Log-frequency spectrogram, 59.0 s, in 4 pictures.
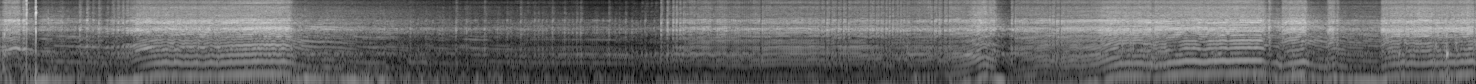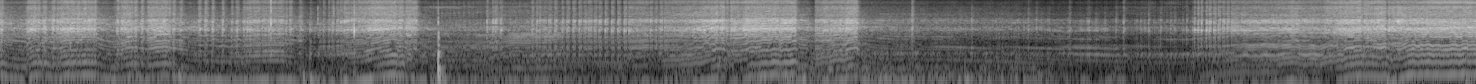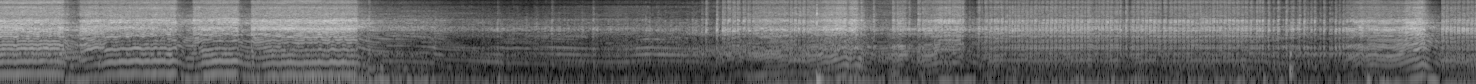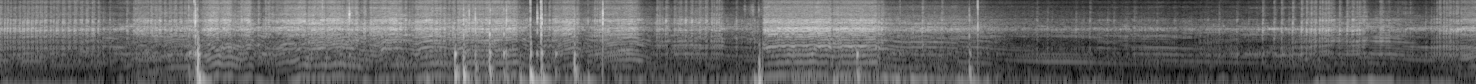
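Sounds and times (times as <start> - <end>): motorbike engine revving: 0.0 - 59.0
sharp knocks: 19.0 - 19.4, 46.2 - 46.6, 48.8 - 50.5.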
